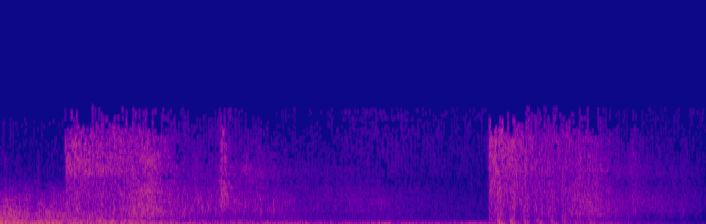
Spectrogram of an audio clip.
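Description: A grenade explosion and gunfire in a wartime fight: a heavy blast rumbles and slowly fades, broken by sharp cracks of shots, then a second loud burst of fire hits before the noise tails away.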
